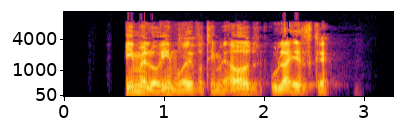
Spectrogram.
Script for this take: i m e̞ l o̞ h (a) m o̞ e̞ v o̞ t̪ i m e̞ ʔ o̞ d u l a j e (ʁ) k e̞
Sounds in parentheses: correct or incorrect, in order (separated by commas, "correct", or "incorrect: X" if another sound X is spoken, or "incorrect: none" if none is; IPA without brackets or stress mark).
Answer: incorrect: i, incorrect: z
